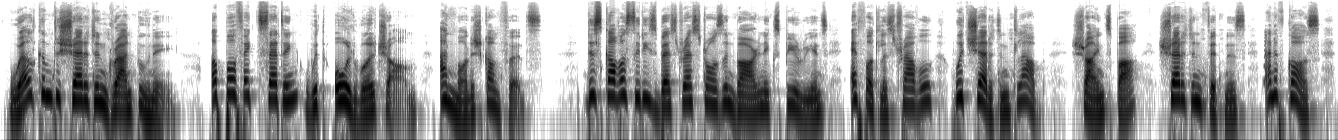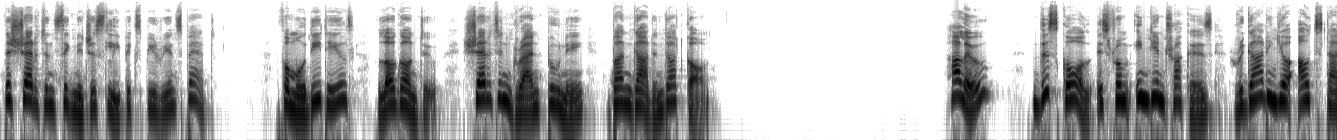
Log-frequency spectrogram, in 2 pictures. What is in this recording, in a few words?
English, IVR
